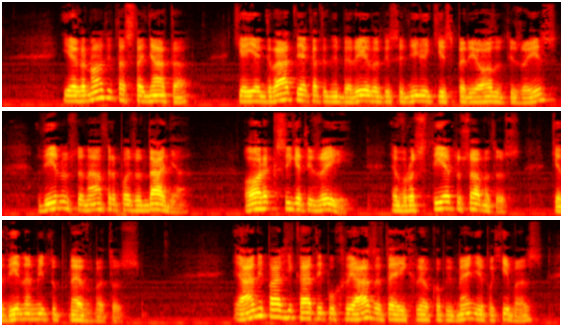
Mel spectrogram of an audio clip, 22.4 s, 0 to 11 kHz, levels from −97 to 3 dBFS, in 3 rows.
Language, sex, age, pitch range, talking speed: Greek, male, 60-79, 120-140 Hz, 105 wpm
